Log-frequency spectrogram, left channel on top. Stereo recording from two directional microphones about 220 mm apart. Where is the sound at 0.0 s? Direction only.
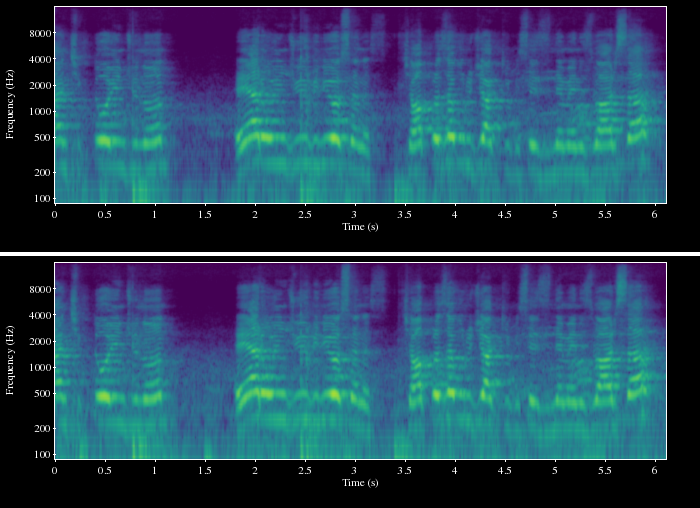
20° right (ahead or behind).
